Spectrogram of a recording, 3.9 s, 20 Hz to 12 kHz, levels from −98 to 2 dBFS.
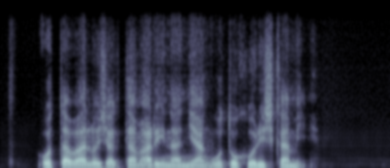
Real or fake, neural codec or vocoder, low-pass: fake; codec, 24 kHz, 0.9 kbps, DualCodec; 10.8 kHz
